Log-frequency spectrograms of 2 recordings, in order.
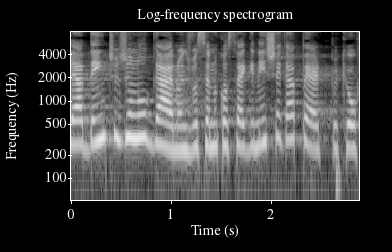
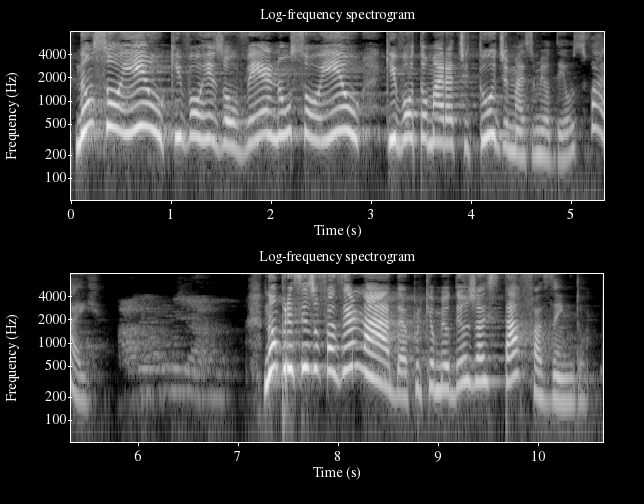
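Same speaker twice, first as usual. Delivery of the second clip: declaration of faith; 5 semitones higher, 3 dB louder than usual. Shown as a demonstration. Preacher modelling what believers should say, emphatic declaration. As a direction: proclaim it with conviction to the congregation. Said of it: "Você consegue dizer assim".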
